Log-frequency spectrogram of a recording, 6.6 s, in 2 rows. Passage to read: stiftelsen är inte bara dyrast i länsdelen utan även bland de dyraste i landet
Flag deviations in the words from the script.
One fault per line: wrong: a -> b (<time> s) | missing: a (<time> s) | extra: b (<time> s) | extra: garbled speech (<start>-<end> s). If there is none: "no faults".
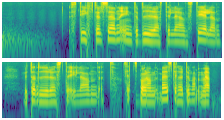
missing: bara (2.0 s)
missing: även bland de (3.9 s)
extra: garbled speech (5.1-6.4 s)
